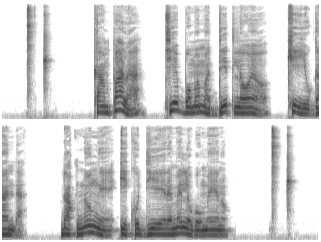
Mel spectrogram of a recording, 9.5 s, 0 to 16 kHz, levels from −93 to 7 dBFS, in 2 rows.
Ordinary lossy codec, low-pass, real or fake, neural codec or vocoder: none; 14.4 kHz; real; none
